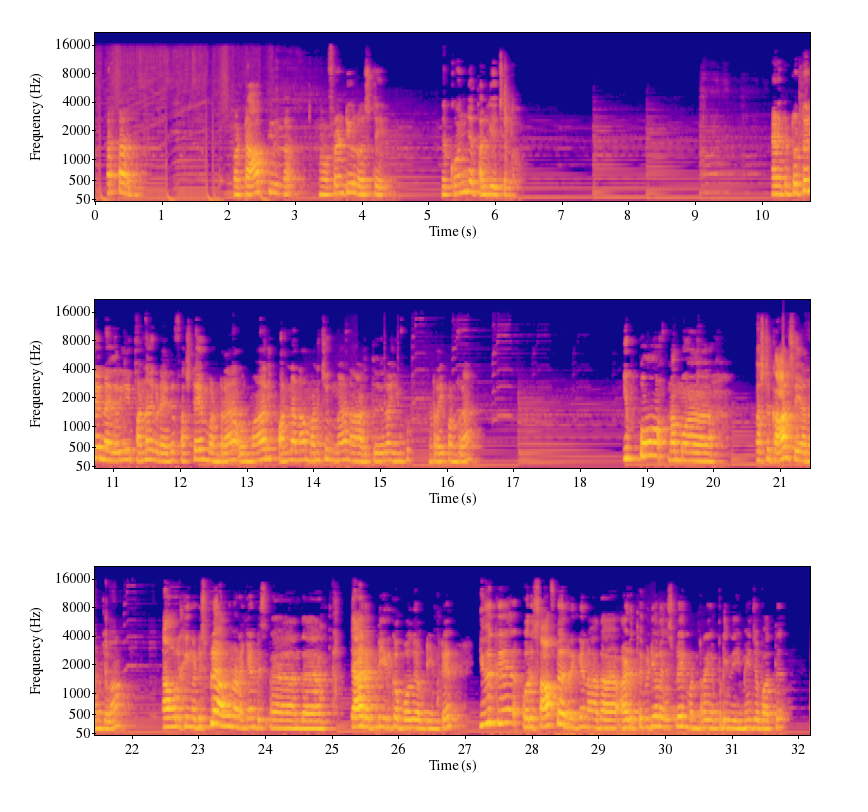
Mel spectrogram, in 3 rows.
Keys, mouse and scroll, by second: 1.7 KP_7, 5.1 click, 6.2 g, 12.3-12.8 middle drag, 12.8 scroll down 2, 13.2-14.5 middle drag, 14.5-14.9 scroll up 2, 14.9-15.3 scroll down 2, 15.3-20.5 middle drag, 20.5 scroll up 1, 22.7-23.5 scroll down 2.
